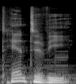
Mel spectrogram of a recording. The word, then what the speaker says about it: Tantive: For one, you're probably going to see people in the comments saying it's pronounced Tantive, which does seem to be technically correct, but it's just silly.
